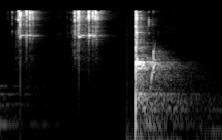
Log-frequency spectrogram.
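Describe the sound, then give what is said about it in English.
A bottle of Chateau Marcon Grand Vin wine being opened: two short scraping, rustling bursts, then a sharp glassy clink that rings out and fades, with no talking. “Let me open and...”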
